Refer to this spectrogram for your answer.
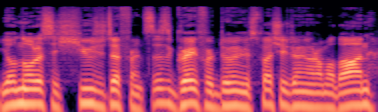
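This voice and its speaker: The recording of this man sounds dry and close, with no echo. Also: very clean recording, silent background. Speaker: fitness instructor. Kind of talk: tutorial. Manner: casual, conversational.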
